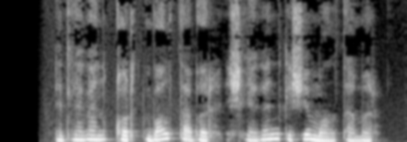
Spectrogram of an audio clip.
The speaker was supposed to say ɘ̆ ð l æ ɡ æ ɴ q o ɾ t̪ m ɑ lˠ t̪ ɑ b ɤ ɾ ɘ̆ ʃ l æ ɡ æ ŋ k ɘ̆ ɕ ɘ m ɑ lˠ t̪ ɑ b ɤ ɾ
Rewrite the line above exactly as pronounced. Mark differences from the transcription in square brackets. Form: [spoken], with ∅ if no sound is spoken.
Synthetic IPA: ɘ̆ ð l æ ɡ æ ɴ q o ɾ t̪ [b] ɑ lˠ t̪ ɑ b ɤ ɾ ɘ̆ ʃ l æ ɡ æ ŋ k ɘ̆ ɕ ɘ m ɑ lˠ t̪ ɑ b ɤ ɾ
